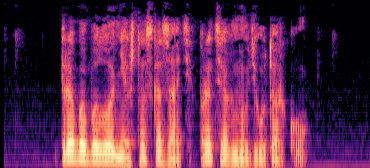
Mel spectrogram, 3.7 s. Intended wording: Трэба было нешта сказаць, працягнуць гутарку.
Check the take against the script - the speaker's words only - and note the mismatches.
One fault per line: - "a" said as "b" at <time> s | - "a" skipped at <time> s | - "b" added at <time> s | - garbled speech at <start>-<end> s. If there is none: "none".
none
